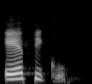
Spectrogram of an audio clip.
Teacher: So we are extending the sound. Our mouth is open and we are also saying it for a longer time.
